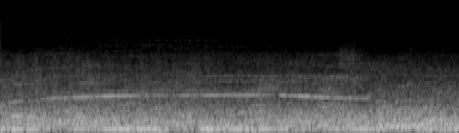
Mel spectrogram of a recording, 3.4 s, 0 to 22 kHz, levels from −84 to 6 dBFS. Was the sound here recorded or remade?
recorded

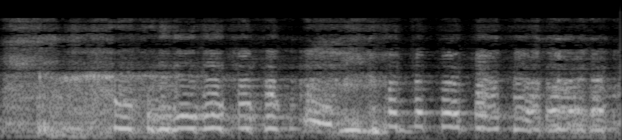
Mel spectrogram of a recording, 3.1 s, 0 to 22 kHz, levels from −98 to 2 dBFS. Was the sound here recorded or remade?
remade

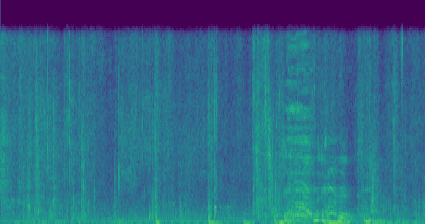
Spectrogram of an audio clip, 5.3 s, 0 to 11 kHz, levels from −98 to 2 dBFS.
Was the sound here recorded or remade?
recorded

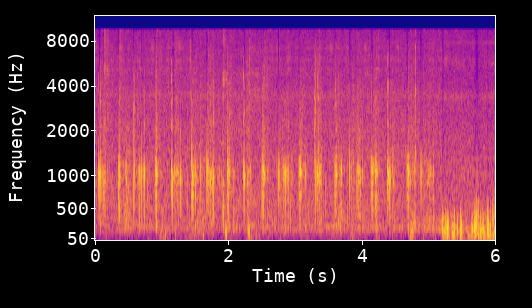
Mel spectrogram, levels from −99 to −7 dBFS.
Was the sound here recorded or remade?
recorded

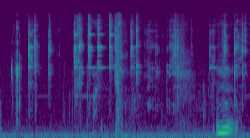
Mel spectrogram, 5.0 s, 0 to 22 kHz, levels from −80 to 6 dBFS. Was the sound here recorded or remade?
recorded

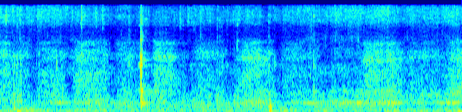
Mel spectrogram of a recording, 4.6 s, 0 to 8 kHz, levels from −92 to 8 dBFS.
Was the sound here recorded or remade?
recorded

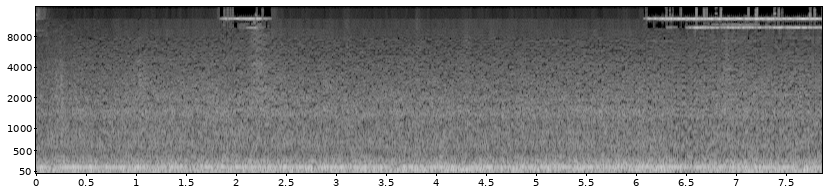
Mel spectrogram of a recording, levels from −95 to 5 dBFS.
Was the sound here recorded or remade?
recorded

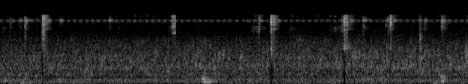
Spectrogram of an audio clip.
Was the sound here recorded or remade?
recorded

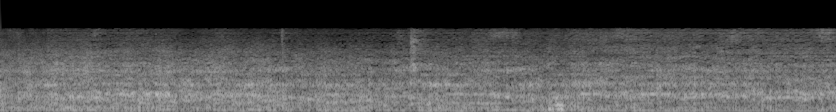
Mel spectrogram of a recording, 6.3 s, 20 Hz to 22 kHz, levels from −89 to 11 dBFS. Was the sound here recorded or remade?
remade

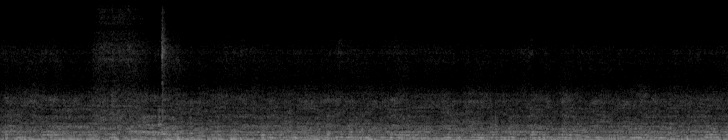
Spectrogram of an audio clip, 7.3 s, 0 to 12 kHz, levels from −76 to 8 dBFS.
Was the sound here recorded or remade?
remade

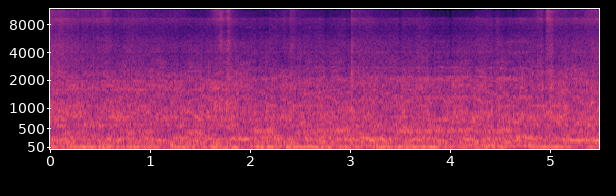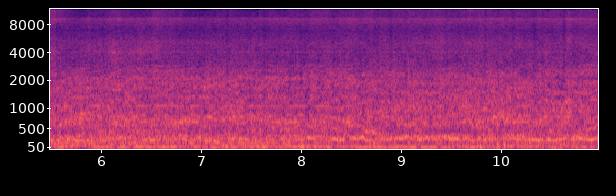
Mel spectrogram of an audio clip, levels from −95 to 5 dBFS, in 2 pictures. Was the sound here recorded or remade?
remade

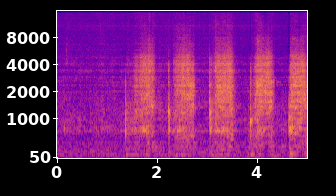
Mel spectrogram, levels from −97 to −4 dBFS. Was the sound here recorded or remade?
remade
